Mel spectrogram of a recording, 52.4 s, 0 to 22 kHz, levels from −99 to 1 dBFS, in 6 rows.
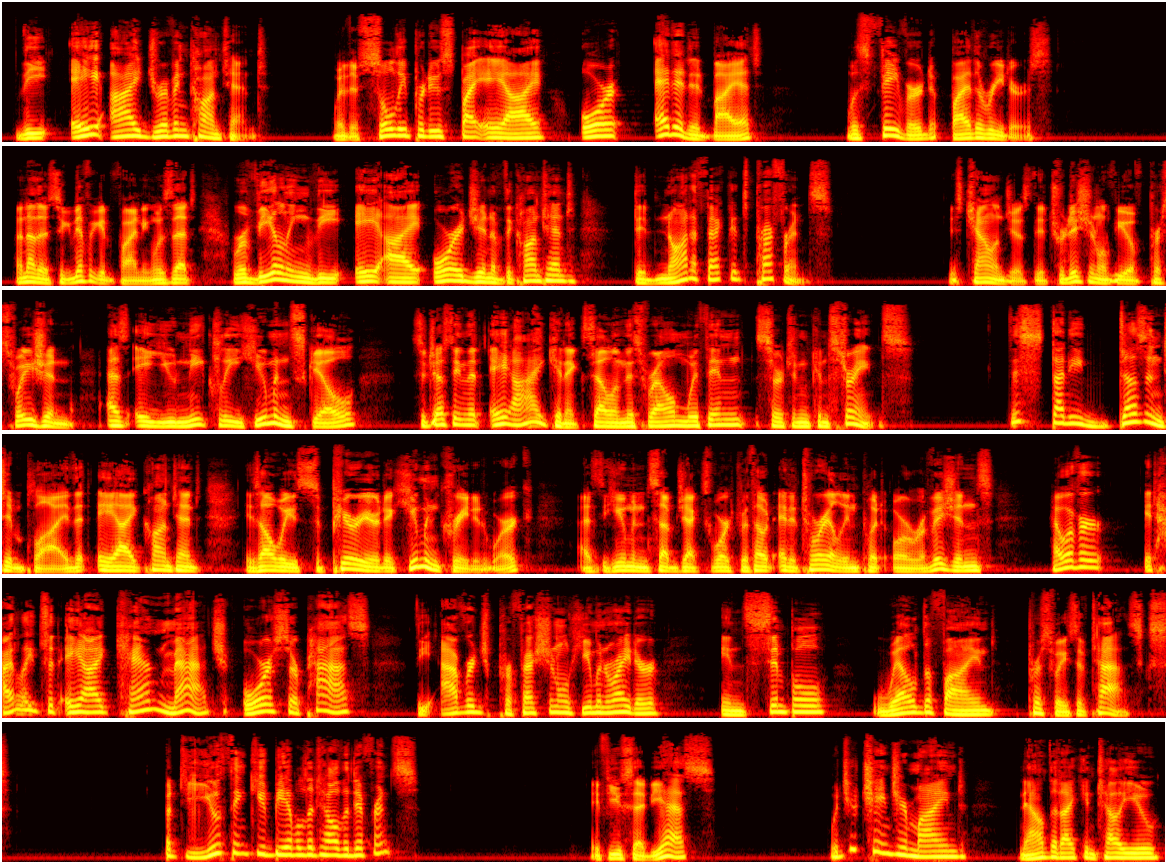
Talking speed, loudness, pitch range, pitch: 145 wpm, -23 LUFS, 115-160 Hz, 125 Hz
